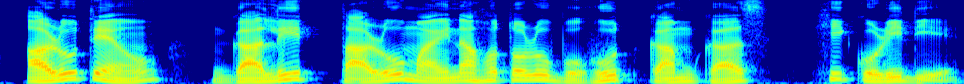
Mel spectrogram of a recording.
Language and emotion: Assamese, neutral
